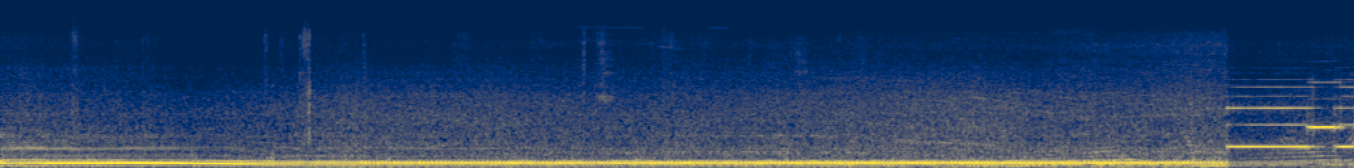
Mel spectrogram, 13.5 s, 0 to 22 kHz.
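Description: Ferrari 458 Italia's 4.5-litre V8 idling steadily, its idle settling a little lower about two seconds in. Near the end a horn-like tone sounds in several short toots.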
